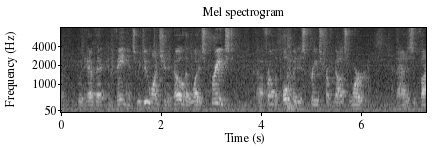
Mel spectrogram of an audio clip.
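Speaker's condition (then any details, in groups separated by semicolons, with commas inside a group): No condition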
